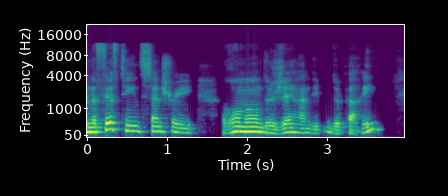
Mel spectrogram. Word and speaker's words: Jehan: In the 15th century Roman de Jehan de Paris, Jehan is, or it's actually pronounced Jean in French, is the assumed name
